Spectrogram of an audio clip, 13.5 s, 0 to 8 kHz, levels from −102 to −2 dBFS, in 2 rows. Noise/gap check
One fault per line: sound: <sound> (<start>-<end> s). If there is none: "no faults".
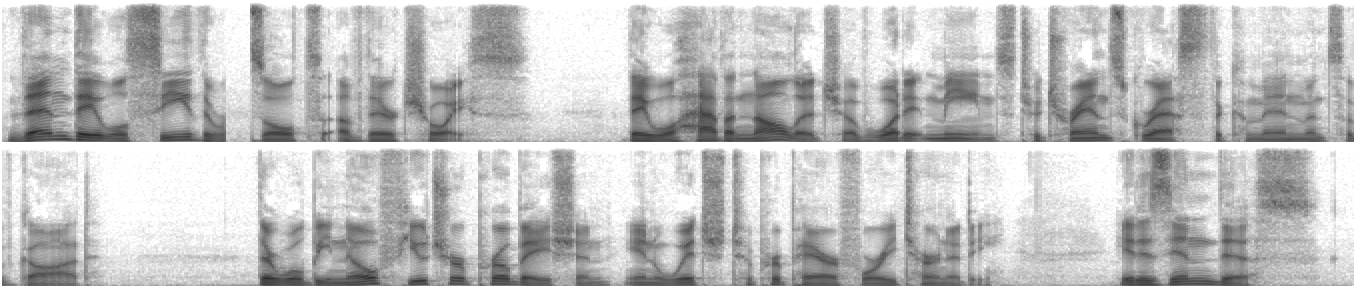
sound: dropout (1.1-1.3 s)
